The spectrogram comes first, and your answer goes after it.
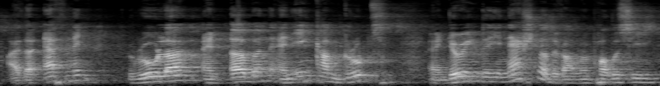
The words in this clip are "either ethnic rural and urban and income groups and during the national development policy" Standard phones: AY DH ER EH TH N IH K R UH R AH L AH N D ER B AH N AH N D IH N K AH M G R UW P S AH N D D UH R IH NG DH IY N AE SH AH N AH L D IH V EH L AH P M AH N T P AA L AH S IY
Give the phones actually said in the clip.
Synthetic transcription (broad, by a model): AY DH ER EH TH N IH K R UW L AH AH N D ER B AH N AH N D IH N K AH M G R UW P S AH N D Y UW R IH NG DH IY N AE SH AH N AH L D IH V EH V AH M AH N P AA L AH S IY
